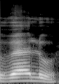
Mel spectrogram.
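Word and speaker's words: value: जब किसी वर्ड के लास्ट में इ यू ई आए तो यू ई का उच्चारण यू से फिर से होगा। यानी लॉन्ग यू होता है।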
